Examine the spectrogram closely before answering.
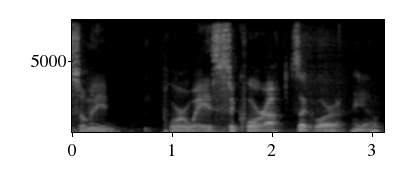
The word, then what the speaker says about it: Seykora: I've heard it pronounced so many poor ways. Seykora. Yeah. Seykora.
